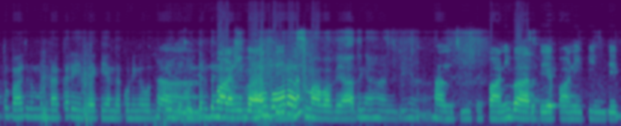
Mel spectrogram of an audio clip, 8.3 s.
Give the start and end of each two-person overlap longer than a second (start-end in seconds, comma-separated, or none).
2.1-4.0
